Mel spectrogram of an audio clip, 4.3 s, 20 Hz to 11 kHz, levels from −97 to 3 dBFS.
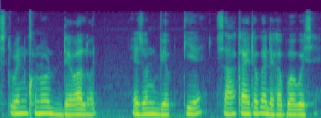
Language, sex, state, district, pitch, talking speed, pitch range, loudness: Assamese, male, Assam, Sonitpur, 155 Hz, 125 wpm, 140-170 Hz, -14 LUFS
